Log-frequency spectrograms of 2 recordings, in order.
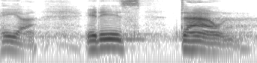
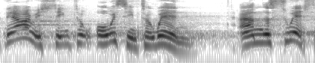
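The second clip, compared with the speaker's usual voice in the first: a higher, light imitation of a Yorkshire ploughman; Yorkshire accent; 6 semitones higher, 5 dB louder than usual. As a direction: mimic a Yorkshire man in the pub, pitched up. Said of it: "he said in his Yorkshire accent".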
